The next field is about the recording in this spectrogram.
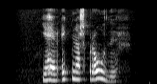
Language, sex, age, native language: Icelandic, female, 10, Icelandic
